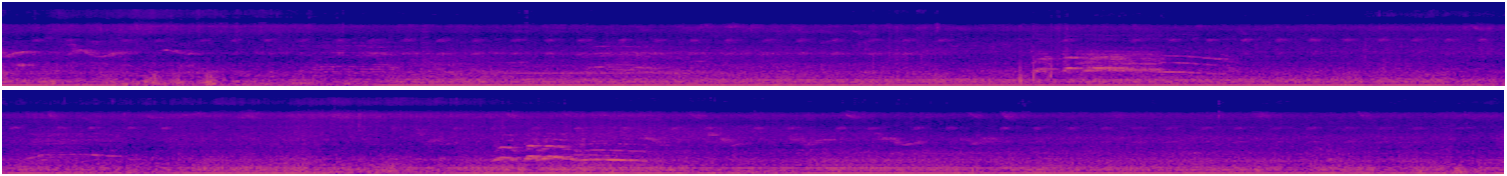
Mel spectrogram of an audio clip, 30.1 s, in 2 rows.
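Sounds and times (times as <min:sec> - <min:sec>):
steady low rumble: 0:00.0 - 0:10.3
bird crowing call: 0:10.2 - 0:12.6, 0:19.9 - 0:22.2.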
